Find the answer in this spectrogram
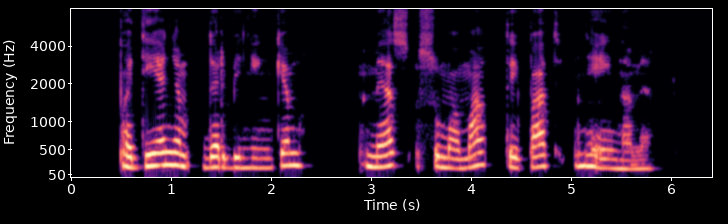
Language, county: Lithuanian, Vilnius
